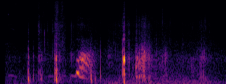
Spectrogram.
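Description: A cricket bowler's footfalls on the pitch, then a single sharp crack of the bat striking the ball about a second and a quarter in, a shot that goes for six.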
